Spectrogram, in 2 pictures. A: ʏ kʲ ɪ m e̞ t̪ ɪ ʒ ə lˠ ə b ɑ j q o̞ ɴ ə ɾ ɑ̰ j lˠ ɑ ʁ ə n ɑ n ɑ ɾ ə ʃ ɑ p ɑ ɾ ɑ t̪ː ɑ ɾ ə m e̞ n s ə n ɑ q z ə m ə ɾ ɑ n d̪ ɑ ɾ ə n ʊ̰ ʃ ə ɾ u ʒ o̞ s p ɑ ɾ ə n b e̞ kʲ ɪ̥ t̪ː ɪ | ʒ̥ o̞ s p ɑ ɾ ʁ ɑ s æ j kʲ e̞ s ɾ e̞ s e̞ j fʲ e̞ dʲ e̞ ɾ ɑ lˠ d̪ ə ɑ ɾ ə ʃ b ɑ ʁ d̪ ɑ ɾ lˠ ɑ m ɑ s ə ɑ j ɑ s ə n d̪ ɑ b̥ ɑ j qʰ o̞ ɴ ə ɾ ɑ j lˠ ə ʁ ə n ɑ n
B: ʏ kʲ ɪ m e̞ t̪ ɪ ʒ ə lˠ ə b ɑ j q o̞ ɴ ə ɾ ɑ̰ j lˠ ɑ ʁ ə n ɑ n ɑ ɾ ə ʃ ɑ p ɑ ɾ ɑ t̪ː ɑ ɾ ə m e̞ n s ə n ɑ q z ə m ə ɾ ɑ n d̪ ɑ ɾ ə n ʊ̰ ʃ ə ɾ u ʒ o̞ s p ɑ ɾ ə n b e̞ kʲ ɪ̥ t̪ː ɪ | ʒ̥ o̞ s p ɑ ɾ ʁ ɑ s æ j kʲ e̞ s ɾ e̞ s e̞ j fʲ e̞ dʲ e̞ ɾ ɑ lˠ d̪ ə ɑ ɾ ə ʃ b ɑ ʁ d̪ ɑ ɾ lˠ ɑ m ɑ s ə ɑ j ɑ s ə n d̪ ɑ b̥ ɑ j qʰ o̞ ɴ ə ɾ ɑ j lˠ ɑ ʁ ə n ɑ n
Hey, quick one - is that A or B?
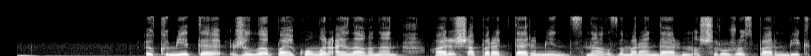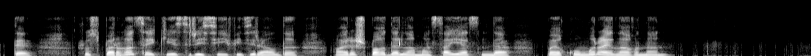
B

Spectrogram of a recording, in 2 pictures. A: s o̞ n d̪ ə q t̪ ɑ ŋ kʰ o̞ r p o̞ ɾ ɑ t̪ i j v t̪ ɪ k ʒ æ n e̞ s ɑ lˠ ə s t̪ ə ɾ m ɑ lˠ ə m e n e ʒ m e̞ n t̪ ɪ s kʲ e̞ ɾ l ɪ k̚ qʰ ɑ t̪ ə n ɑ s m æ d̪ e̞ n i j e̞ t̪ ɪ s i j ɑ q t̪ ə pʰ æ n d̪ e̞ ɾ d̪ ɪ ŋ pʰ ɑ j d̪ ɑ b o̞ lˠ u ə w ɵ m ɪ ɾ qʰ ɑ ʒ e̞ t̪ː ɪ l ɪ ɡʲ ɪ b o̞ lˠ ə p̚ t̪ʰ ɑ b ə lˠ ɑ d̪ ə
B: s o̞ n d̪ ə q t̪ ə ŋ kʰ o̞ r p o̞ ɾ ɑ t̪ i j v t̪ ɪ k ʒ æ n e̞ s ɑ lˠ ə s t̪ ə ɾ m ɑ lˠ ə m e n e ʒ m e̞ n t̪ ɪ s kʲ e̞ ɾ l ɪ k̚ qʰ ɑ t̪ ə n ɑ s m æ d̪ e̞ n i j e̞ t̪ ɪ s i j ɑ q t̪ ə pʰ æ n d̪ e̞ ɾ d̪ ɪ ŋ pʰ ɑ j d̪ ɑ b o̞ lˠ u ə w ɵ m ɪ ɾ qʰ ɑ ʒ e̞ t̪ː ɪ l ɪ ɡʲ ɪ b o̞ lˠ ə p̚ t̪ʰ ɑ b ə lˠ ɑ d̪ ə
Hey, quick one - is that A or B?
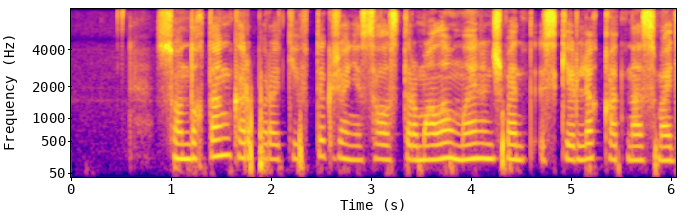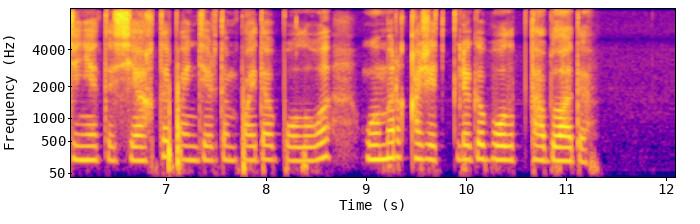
A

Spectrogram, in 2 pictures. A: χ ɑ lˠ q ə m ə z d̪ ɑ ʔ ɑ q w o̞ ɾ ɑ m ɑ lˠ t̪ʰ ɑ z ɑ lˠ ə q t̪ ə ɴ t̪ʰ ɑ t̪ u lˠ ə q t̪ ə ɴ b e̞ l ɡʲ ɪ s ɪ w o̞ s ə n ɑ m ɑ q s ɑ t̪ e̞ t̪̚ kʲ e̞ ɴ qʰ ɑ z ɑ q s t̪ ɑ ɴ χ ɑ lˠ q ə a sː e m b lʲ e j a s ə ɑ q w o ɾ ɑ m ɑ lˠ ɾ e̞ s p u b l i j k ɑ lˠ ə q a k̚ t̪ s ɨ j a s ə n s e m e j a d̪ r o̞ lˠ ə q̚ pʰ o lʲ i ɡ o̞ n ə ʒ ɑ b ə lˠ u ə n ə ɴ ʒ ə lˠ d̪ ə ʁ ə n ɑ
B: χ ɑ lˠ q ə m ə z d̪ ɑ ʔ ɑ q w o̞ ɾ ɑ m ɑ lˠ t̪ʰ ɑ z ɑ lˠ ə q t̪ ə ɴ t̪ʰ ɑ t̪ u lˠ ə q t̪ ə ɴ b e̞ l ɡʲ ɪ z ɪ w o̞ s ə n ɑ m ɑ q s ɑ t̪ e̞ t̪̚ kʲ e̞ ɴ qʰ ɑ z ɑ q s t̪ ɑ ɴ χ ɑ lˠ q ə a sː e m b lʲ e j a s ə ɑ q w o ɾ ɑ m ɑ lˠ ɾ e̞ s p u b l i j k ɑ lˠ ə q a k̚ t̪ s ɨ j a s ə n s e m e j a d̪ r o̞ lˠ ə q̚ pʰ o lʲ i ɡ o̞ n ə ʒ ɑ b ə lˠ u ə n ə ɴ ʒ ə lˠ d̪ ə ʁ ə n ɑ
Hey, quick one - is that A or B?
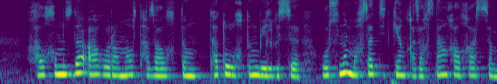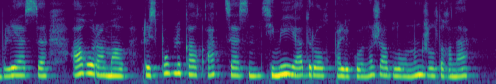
A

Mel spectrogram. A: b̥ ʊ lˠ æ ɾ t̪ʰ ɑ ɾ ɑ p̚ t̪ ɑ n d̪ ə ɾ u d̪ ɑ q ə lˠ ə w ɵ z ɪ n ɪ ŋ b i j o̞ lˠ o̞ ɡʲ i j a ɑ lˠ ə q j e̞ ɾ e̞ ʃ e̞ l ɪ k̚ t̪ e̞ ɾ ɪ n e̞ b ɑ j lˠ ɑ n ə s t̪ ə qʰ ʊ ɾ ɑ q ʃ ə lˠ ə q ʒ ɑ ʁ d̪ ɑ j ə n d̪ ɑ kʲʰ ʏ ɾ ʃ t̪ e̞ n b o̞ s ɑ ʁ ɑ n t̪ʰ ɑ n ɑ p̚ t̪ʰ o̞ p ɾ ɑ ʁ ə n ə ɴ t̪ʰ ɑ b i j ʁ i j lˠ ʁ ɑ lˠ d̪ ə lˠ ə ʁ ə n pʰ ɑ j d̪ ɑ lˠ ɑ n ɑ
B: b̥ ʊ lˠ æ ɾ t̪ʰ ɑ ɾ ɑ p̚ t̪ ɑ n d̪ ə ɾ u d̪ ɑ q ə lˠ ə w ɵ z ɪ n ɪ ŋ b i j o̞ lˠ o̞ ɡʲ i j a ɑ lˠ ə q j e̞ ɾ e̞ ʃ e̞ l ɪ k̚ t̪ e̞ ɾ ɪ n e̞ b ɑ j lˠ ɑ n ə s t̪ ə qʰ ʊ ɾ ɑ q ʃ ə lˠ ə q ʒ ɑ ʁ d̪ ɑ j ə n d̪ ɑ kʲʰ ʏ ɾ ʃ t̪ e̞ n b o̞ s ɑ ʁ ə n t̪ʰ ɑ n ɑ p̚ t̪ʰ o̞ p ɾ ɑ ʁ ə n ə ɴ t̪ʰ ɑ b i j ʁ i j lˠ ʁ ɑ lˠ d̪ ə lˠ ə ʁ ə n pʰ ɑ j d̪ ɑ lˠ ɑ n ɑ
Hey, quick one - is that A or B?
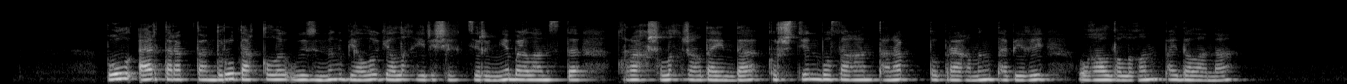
A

